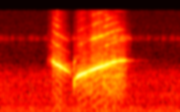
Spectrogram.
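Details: Green-winged saltator singing to teach chicks: a loud whistle sliding downward, then a long rising whistled note, rich and clear, about three-quarters of a second long, over a low steady hum.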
